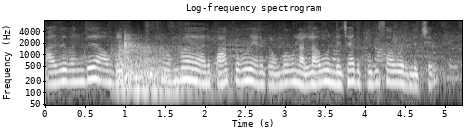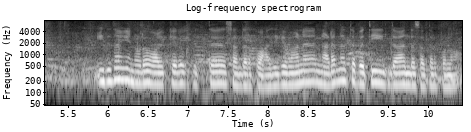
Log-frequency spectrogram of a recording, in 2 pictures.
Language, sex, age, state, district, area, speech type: Tamil, female, 18-30, Tamil Nadu, Perambalur, urban, spontaneous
